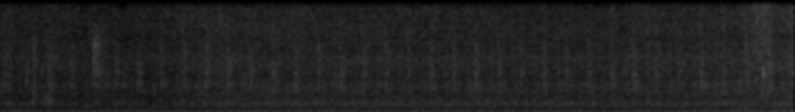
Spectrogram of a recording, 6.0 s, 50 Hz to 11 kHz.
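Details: 2010 GMC Sierra with 2000 miles, cold idle. Light, regular tap about three per second that persists while cold; owner suspects piston slap, unconfirmed. The tapping stopped at 5 minutes 42 seconds once the engine warmed.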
